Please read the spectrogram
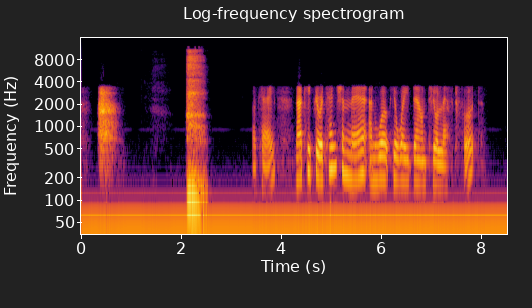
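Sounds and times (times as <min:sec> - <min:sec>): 
faint breath: 0:00.0 - 0:02.6, 0:03.9 - 0:04.3
breathy puffs of exhaled air during relaxation breathing exercise: 0:01.3 - 0:02.6
speech: 0:03.6 - 0:08.0.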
